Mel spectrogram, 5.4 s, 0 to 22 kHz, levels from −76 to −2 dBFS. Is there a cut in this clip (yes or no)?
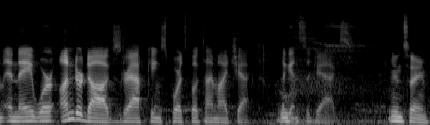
yes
